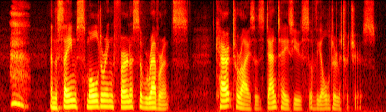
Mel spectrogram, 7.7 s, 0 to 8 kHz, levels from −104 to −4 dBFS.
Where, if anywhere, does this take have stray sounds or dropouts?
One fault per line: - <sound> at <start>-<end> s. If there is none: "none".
- sigh at 0.2-0.6 s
